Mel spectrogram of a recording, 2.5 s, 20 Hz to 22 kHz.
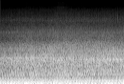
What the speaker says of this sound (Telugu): మీరు దీంట్లోనే 5th గేర్లోనే థ్రాటిల్ తిప్పేస్తే చాలు,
